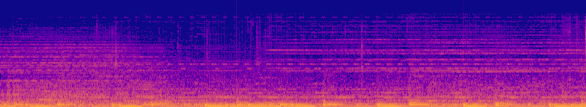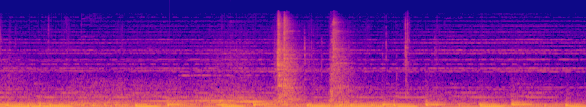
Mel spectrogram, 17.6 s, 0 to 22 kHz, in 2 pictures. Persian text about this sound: شلیک موشک های رهگیر 8 دقیقه.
